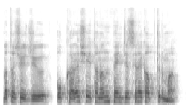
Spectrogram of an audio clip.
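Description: A male audiobook reader voicing a pious, fretful elderly noblewoman with a mellow voice. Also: a little high, moderate pace, pitched above the performer's own voice, close to an everyday voice. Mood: pleading. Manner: tearful pleading.

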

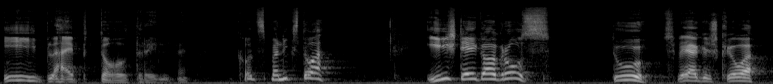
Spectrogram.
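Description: A jeering Bavarian money spirit. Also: male voice, huge pitch swings, extremely slow, long pauses, full character voice. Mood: mocking. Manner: taunting, swings from loud jeers to low sneers. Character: gloating male spirit of money, mocking and scornful. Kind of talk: radio play acting.

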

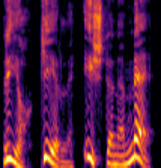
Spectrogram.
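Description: A man's voice: high voice, huge pitch swings, husky, voice pushed up, exaggerated voice. A man voicing a grieving, desperate ex-soldier. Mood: anguished. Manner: anguished pleading, raised and strained; shouting battle cries. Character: grief-stricken ex-soldier man, desperate and furious.

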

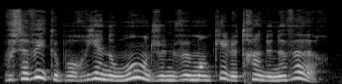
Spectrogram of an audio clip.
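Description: Woman voicing an embarrassed gentleman, polite and evasive. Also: mid-range voice, normal speed, lightly acted. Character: awkward, evasive gentleman father.

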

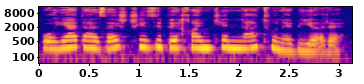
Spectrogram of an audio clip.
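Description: Brief: crafty old-court vizier, smooth and deferential, a woman reading it, mellow tone. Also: high-pitched. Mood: sly. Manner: sly, deferential to the king. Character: cunning flattering male vizier.

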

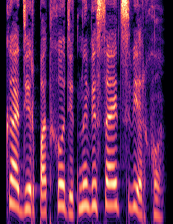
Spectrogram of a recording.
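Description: A woman narrating a first-person fantasy audiobook in a steady, expressive reading voice. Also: on the high side, moderate pace, dry recording, studio quality.

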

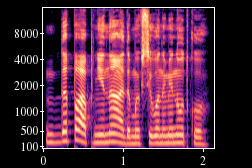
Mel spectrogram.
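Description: A woman's voice: medium pitch, steady tone, fairly quick, clear, resonant tone, lightly acted. A woman reading an audiobook, voicing a cocky, pushy young man who is bossy and mockingly sweet. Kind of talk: audiobook character voice.

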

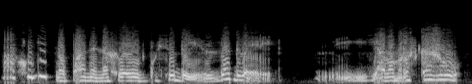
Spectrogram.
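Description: A man's voice: high voice, lively intonation, normal speed, gravelly, husky, no room sound, exaggerated voice. A man voicing a frightened but cunning old village man who pleads and whispers with a trembling voice, on a dry, slightly muffled recording. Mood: secretive.

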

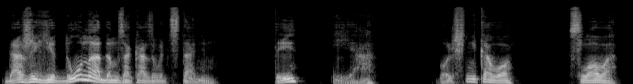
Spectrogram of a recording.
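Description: A man reading an audiobook, voicing a self-assured young male gamer who speaks softly and reassuringly. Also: very animated, measured pace, breathy edge, no room sound, clean studio sound, full character voice. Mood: calm, reassuring. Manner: soft, low and reassuring.

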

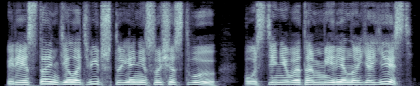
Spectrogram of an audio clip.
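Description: A man's voice: mid-range voice, sing-song, moderate pace, no room sound, studio quality, pitched above the performer's own voice, lightly acted. A man voicing a curious young male ghost who presses questions eagerly in a storybook reading. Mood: insistent. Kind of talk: audiobook character voice.

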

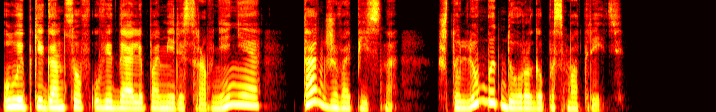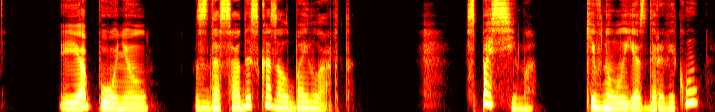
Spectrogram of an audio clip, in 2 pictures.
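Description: A woman reading a first-person novel aloud in a wry, lively storytelling manner. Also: fairly low pitch, normal speed, no room sound, clean studio sound. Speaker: audiobook reader.

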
